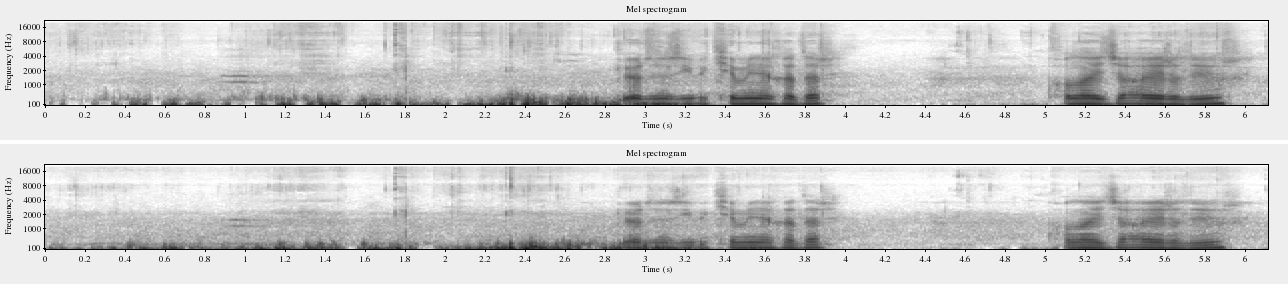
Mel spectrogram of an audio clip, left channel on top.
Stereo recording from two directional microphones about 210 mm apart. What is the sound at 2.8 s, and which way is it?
Speech, 50° left (ahead or behind).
